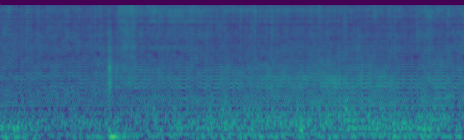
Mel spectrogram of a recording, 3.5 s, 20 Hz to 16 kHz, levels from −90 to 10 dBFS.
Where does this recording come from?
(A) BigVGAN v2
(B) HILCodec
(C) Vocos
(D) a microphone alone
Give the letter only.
C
